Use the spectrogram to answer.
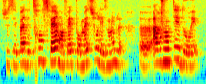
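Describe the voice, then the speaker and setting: A woman's voice: on the high side, steady tone, normal speed, fairly bright tone. A woman reviewing beauty products in a casual vlog, talking hesitantly with many filler sounds. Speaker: beauty vlogger. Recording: echoey room, voice from a distance.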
